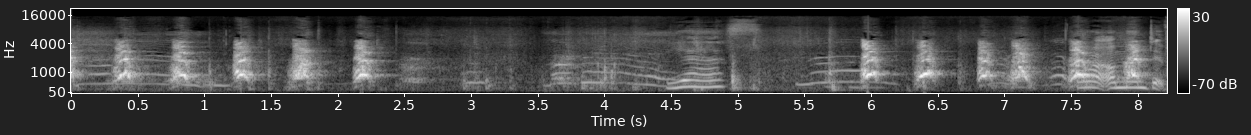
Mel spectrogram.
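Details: Female Springer Spaniel puppy, 12 weeks old, playful and excited: a run of five sharp, evenly spaced barks, then whining and squeaky yelps with a person talking in Dutch, then another quick burst of barks.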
